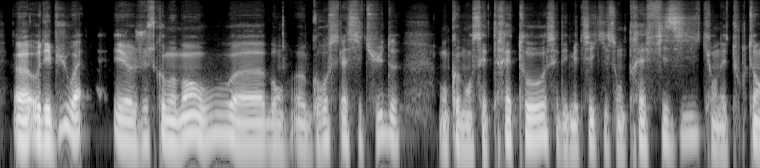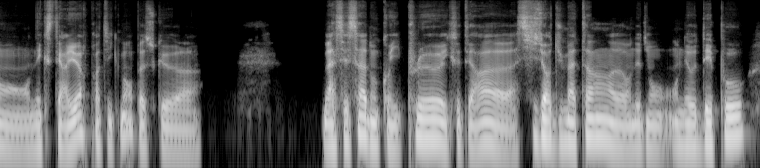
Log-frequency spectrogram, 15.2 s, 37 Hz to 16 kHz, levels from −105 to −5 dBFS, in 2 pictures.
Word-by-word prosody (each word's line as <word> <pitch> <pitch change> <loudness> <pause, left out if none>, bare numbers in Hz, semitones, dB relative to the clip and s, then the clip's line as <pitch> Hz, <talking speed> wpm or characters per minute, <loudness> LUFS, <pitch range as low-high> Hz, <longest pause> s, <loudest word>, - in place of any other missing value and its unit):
Heu, 110 -1 +9
au 115 - +7
début, 110 - +4
ouais 120 -8 +4 0.3
et 110 - +4
heu, 100 -2 +4
jusqu'au 105 +4 -2
moment 115 +5 +5
où 125 +3 0
heu, 95 -1 +3
bon, 95 0 -3
heu, 95 - -3
grosse 95 +6 -5
lassitude, 110 +2 -4 0.4
on - - -4
commençait 85 -1 -2
très 110 - -1
tôt, 110 +2 +2
c'est 115 - -6
des 85 - -6
métiers 85 +1 -3
qui - - -12
sont - - -6
très - - -3
physiques 115 +5 -5
on 85 -3 -3
est 80 - -5
tout - - -17
le - - -22
temps 100 - 0
en 80 -2 -4
extérieur 90 +7 +1
pratiquement, 65 - -4
parce - - -4
que - - -4
heu 75 -2 -3 1.3
Bah 90 0 +2
c'est 100 - -1
ça, 115 +5 +3
donc 95 -4 0
quand 90 - -3
il 80 - -3
pleut 110 0 +3
et - - -1
cetera 85 -3 -1
à 75 - -9
6:00 110 +2 +3
du 100 +2 -6
matin, 105 +2 +2
heu, 90 -2 0
on 85 +1 -2
est 90 - -1
dev 90 0 -3 0.2
on 95 -2 -3
est 95 - 0
au 90 - +1
dépôt, 115 +7 +2
100 Hz, 225 wpm, -26 LUFS, 90-110 Hz, 1.3 s, Heu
